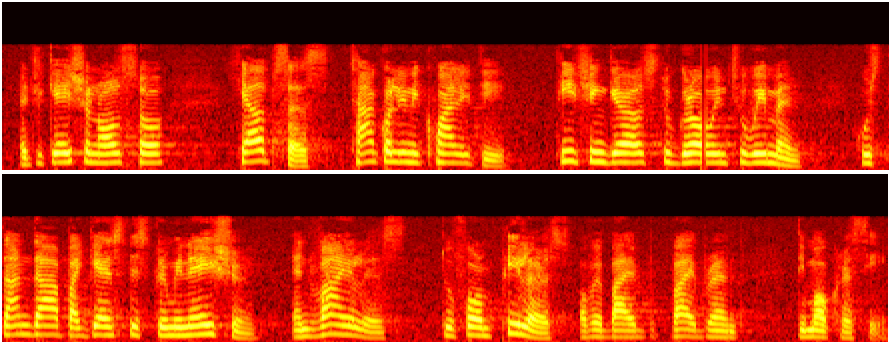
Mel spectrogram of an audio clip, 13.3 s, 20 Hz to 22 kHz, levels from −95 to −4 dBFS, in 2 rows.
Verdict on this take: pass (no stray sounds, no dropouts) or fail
fail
